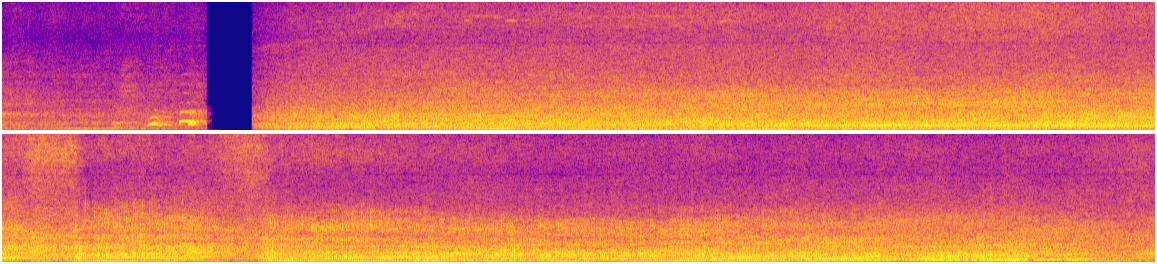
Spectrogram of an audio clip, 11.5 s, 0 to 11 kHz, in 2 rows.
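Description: Off-road 4x4's engine running hard under load on a steep dirt climb, its revs rising and falling repeatedly. It comes in about a second in, after a brief drop to silence.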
